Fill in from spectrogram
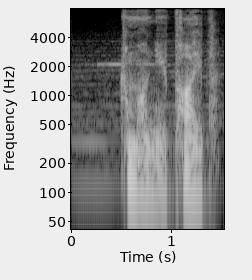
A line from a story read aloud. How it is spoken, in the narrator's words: I hiss through the mouthpiece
